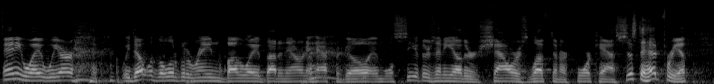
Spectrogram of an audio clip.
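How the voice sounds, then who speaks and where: A man talks at a very fast pace in an American accent. His voice is fairly high, with ordinary pitch variation. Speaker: television meteorologist and morning show co-host. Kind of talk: local TV morning show weather forecast and banter.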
